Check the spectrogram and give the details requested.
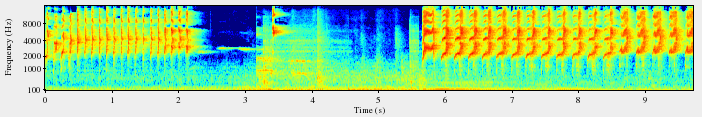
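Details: Long ngekek chatter from a fighter lovebird, meant to provoke rival birds: a two-second burst of rapid high chirps, a quiet pause with one faint squeak, then a longer loud run of rhythmic shrill notes.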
